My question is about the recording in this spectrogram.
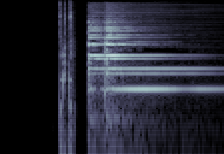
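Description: Subscribe-button sound effect: a quick double mouse click just over half a second in, then a single bell ding that rings on and slowly fades.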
